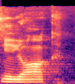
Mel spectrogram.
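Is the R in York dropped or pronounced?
dropped. The R in York is dropped. The speaker calls it right. "We don't pronounce the R's. Skip the R always"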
